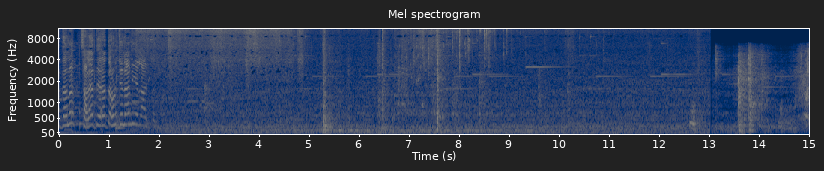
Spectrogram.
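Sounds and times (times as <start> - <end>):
faucet running into steel sink: 6.7 - 9.2.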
